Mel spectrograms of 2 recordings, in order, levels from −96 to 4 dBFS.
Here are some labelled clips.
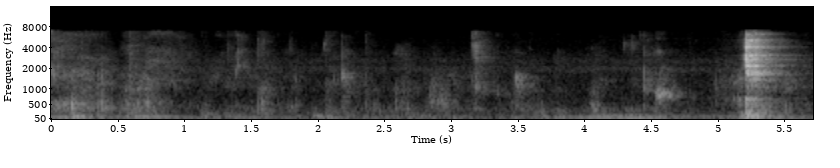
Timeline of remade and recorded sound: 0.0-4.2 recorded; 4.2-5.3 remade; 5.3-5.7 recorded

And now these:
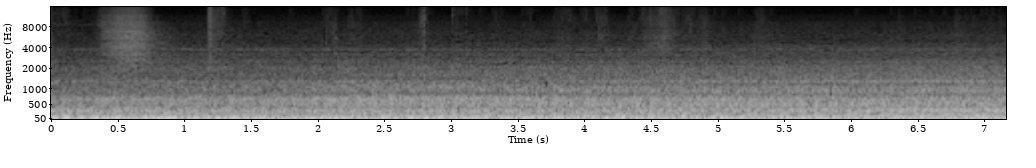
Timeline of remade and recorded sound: 0.0-7.2 recorded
